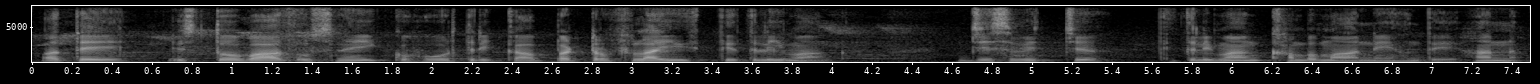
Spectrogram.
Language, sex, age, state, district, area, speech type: Punjabi, male, 18-30, Punjab, Fatehgarh Sahib, rural, spontaneous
